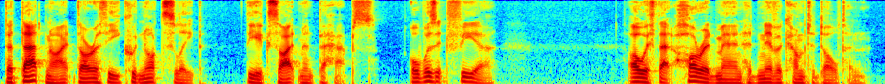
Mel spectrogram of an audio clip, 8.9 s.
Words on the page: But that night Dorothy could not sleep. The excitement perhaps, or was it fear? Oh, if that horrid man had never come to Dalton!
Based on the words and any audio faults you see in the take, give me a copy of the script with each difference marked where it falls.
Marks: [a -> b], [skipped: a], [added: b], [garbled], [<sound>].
[But -> That] that night Dorothy could not sleep. The excitement perhaps, or was it fear? Oh, if that horrid man had never come to Dalton!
